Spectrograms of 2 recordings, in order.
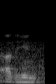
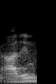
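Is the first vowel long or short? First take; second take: short; long. First: The first vowel is a short a. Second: The first vowel is a long aa. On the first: The speaker calls it right. "सही शब्द होता है अधीन" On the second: The speaker calls it wrong. "आधीन कुछ नहीं होता"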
